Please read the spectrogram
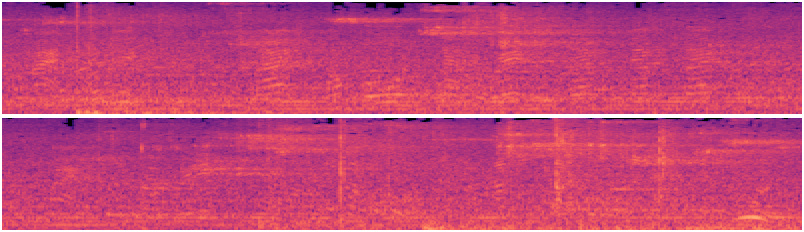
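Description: Footwork of a badminton player on a wooden hall floor: a few dull thuds of landing feet and short, high shoe squeaks, echoing in the sports hall.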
